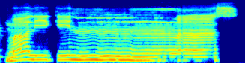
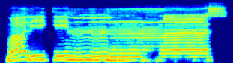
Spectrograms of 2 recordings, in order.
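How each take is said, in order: Both takes have the same delivery.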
